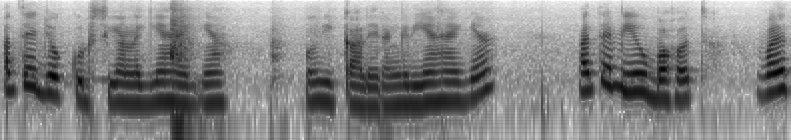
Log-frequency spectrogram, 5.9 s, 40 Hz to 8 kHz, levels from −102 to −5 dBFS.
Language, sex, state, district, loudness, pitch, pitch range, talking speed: Punjabi, female, Punjab, Kapurthala, -19 LUFS, 180 Hz, 170-245 Hz, 150 wpm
